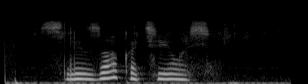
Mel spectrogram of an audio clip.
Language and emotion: Russian, sad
